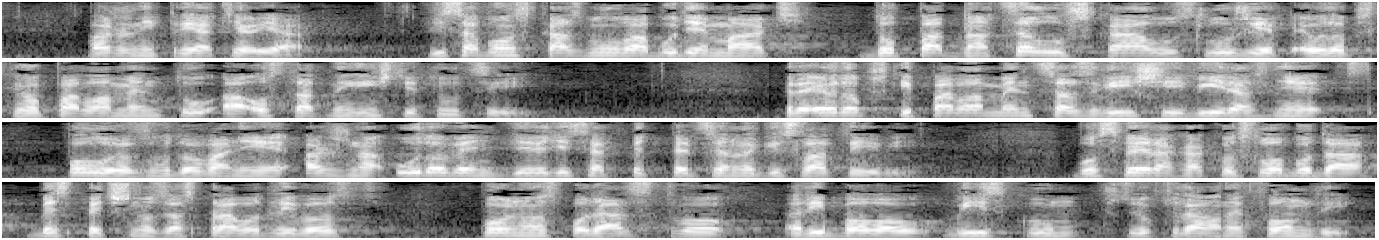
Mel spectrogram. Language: Slovak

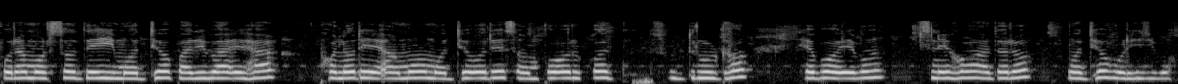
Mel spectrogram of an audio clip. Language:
Odia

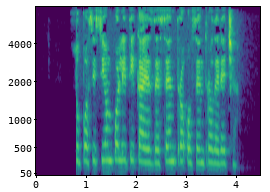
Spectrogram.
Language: Spanish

